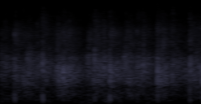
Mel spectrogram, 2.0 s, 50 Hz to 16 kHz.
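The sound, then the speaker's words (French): An audience applauding the Lord during a sermon on 2 Samuel 5: dense, steady crowd clapping with sharp individual claps standing out, sustained at an even level for the full two seconds, with no speech over it. “Est-ce que ça ne vaut pas le coup d'applaudir le Seigneur qui fait ça”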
